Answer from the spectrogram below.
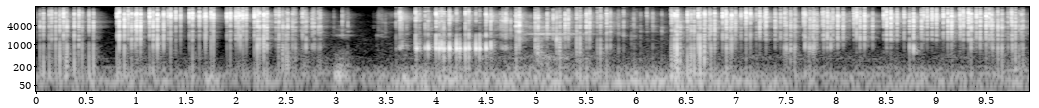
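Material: Glass.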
